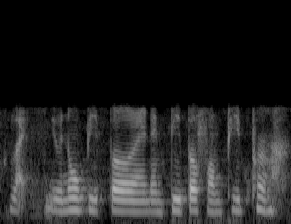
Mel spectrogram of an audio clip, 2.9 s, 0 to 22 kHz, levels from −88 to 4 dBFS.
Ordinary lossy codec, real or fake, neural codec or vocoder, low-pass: Opus, 16 kbps; fake; codec, 16 kHz, 2 kbps, X-Codec, HuBERT features, trained on LibriSpeech; 3.6 kHz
